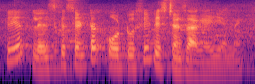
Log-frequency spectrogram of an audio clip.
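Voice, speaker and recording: A physics teacher working through a derivation step by step. The teacher dictates formulas deliberately, mixes in English technical terms and often stops to ask whether it is clear. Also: mid-range voice, big pitch swings, darkish tone, slight background noise. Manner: switches between Hindi and English technical phrases. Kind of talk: blackboard-style lecture working through a derivation. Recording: echoey room, dull lo-fi sound.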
